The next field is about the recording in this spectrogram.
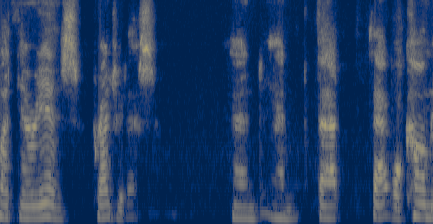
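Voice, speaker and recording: A man speaks at a moderate pace in a fairly high voice, his intonation flat and monotone, with a dry, close sound and no echo. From US Midwest, rural Minnesota. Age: 70s. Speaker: Buddhist speaker. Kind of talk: talk to a discussion circle.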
